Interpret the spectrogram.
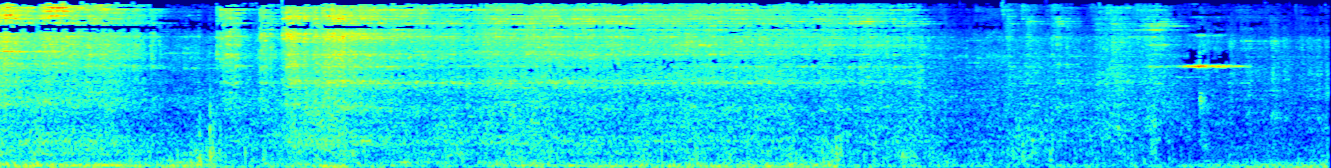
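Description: Freight cars rolling past close by, a steady rumble of steel wheels on rail that eases a little in level. A brief high-pitched wheel squeal comes near the end.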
